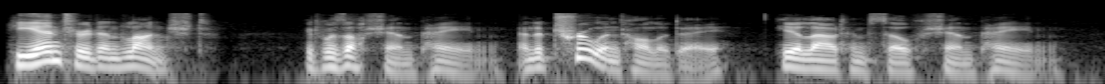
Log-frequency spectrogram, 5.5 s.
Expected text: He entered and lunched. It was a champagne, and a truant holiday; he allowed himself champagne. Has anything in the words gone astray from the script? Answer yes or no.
no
